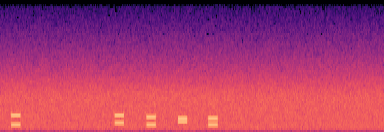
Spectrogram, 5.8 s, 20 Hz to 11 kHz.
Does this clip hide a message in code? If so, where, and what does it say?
Yes: DTMF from 0.2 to 3.3 s, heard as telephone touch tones, dialled by hand, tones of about 140 ms, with radio hiss. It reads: 3 92*1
